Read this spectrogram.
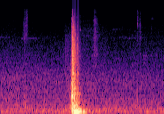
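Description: A car door slams shut with a heavy thud.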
